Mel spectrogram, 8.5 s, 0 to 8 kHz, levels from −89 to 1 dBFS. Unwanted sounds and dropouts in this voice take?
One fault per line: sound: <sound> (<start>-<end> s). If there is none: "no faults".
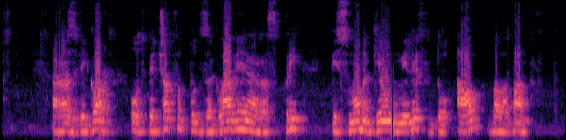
sound: dropout (5.9-5.9 s)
